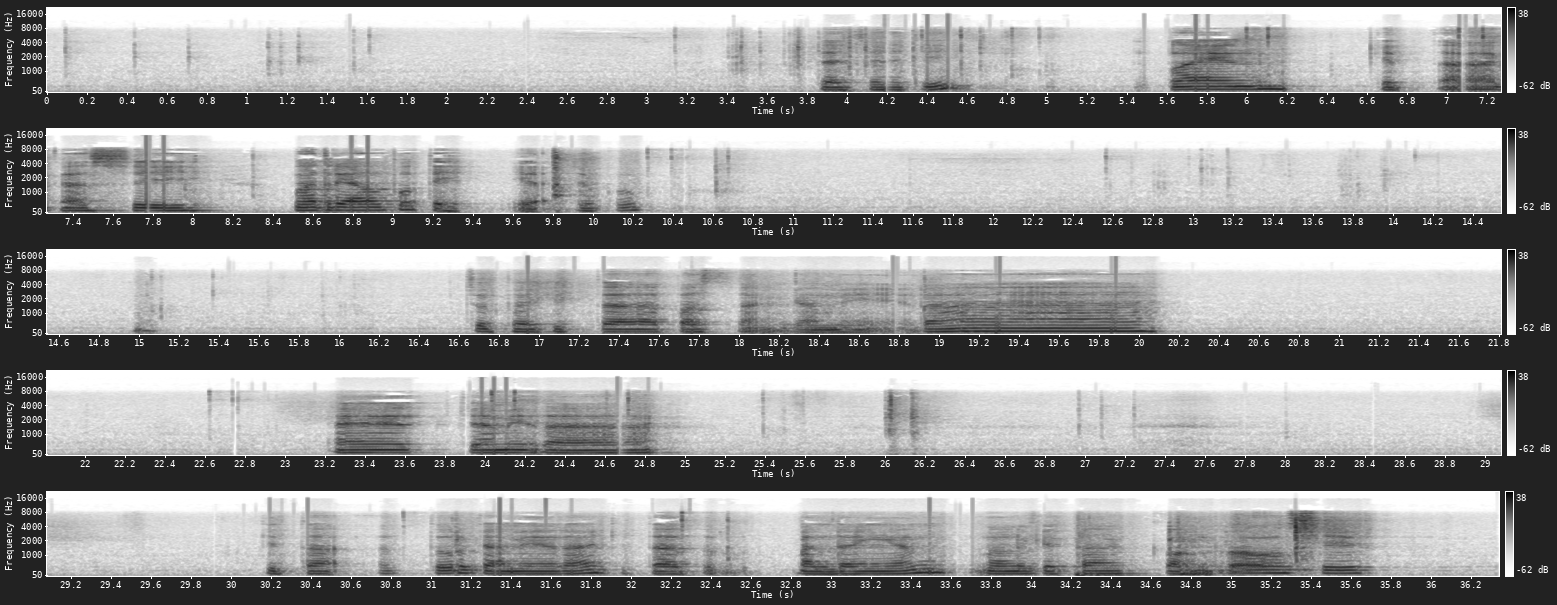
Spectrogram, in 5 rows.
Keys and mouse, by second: 1.3-2.9 middle drag, 4.1 middle click, 6.8 click, 10.4-12.3 middle drag, 22.5-23.9 drag, 24.5 middle click, 24.6 click, 24.7-25.1 middle drag, 25.1 click, 25.8 KP_1, 30.7-32.1 drag.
